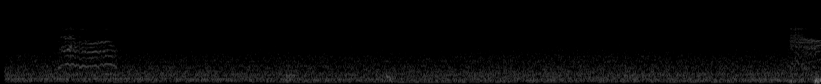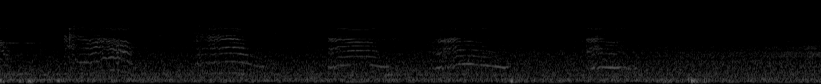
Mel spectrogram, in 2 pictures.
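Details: Domestic male cat at a window calling toward pigeons on a roof across the street: a short bout of stacked, wavering meows, then a run of six quick rising-falling chirping meows about one per second, over faint room hiss.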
